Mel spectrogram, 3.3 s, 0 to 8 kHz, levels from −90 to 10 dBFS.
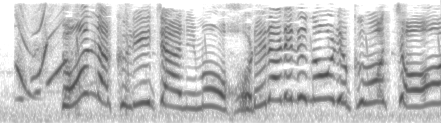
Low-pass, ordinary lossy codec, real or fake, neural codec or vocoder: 7.2 kHz; none; real; none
